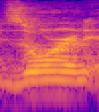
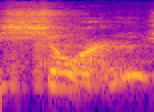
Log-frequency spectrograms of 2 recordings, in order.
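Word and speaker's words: Xorn: Should Zorn, or I've recently heard that Zorn should be pronounced Shorn. – Shorn. – Yeah. Apparently. – If it's supposed to be pronounced like the letter X is pronounced in other Chinese words.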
